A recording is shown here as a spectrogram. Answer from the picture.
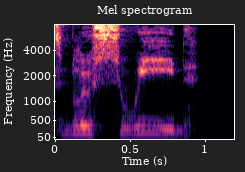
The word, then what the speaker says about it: Blue Swede: Like blue, you said blue suede, it's blue swede, like E E D, um, blue swede. Oh, is gotcha.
